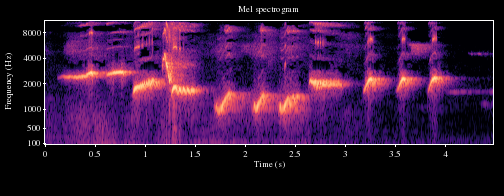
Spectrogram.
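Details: Young wild forest white-rumped shama singing, used to provoke other shamas to reply: a clear run of varied whistled notes, some sliding upward, some dipping, ending with three short bright repeated whistles, with no background noise.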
